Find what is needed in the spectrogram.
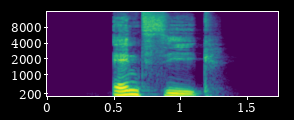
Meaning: final victory
- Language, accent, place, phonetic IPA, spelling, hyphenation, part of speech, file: German, Germany, Berlin, [ˈɛntˌziːk], Endsieg, End‧sieg, noun, De-Endsieg.ogg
